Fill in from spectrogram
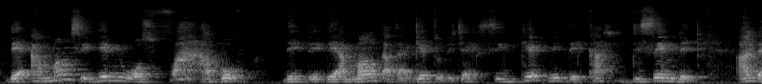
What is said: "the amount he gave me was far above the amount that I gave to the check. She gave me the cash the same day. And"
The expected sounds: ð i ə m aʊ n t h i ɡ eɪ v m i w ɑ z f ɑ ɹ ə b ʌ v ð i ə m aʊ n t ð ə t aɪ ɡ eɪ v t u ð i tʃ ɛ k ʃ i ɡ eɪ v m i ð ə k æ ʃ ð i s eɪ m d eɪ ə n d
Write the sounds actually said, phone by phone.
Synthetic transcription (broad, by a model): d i ə m aʊ n t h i ɡ eɪ v m i w ɑ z f ɑ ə b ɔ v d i ə m aʊ n t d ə t aɪ ɡ eɪ v t u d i tʃ ɛ k s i ɡ eɪ v m i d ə k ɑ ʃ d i s eɪ m d eɪ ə n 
